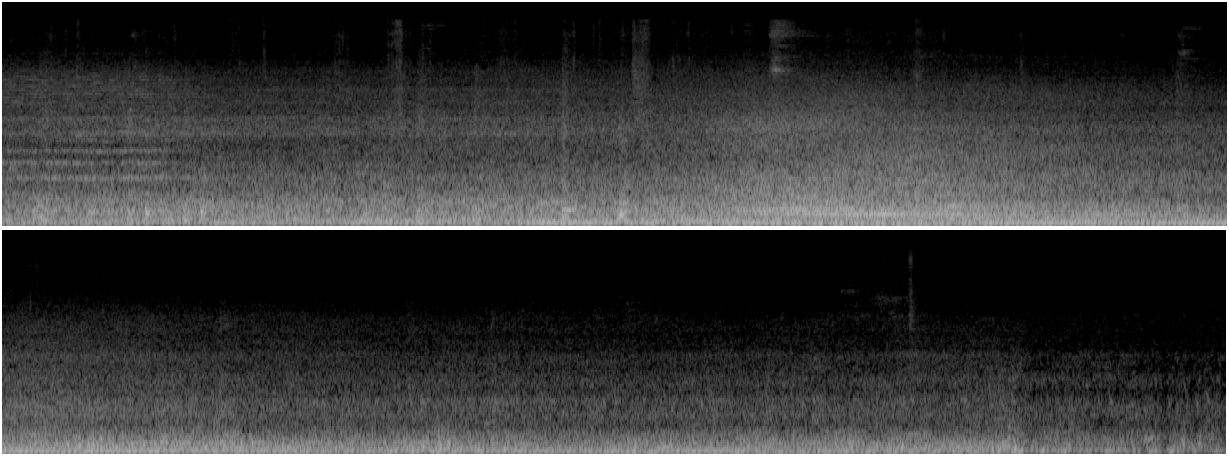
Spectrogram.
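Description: DEMU diesel-electric multiple-unit passenger train running past and away. The horn sounds for the first second or so, then the coaches and the power car's diesel engine rumble steadily, loudest about six seconds in, and the sound fades as the train draws off into the distance.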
